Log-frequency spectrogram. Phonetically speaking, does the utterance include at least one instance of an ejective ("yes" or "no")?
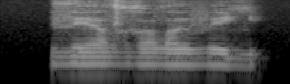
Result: no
